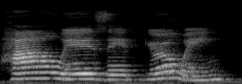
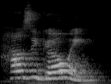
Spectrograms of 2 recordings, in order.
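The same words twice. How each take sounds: First: How is it going? with every word spelled out slowly; slow, separate How is it going?. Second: How's it going? run together as one big word; smooth, linked How's it going?; connected speech. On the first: Teacher showing the unlinked How is it going? word by word. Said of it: "que eu não preciso falar palavra por palavra". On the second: Teacher showing students How's it going? blended as one word. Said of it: "juntar e fazer uma big word". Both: Shown as a demonstration.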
